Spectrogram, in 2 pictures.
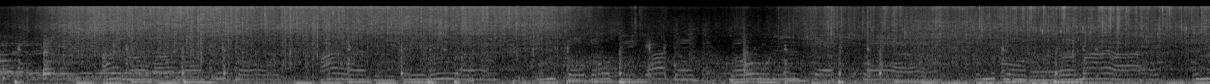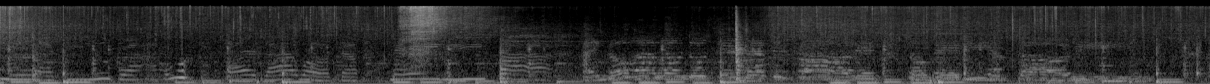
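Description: Glazed chicken pieces sizzling on a hot grill grate over a wood fire: a steady hiss, loudest in the first several seconds, with a brief louder flare of hiss past the middle. Background music plays underneath.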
